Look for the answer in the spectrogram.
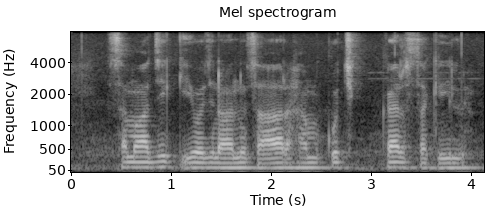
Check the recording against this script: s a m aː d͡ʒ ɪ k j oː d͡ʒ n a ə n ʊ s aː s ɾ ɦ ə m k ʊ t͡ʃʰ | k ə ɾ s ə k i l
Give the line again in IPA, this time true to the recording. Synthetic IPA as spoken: s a m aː d͡ʒ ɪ k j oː d͡ʒ n a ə n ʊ s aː ɾ ɦ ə m k ʊ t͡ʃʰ | k ə ɾ s ə k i l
